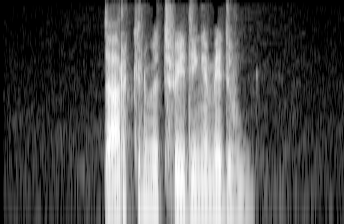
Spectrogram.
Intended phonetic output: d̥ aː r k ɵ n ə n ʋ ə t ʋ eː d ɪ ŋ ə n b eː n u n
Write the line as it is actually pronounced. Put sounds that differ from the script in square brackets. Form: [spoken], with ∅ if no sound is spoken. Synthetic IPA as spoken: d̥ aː r k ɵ n ə n ʋ ə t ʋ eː d ɪ ŋ ə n [m] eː [d] u n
